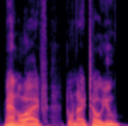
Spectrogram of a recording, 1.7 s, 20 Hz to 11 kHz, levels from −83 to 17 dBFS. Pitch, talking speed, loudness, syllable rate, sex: 195 Hz, 210 wpm, -15 LUFS, 5.9 syllables/s, male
